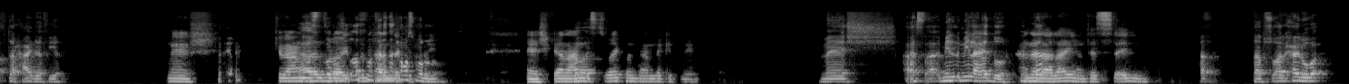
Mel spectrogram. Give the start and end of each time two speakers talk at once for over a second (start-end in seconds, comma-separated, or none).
3.0-4.5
